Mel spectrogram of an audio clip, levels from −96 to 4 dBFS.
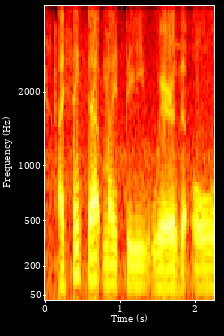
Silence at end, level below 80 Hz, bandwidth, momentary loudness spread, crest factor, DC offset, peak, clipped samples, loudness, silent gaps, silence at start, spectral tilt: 0 s; -38 dBFS; 4 kHz; 6 LU; 12 dB; under 0.1%; 0 dBFS; under 0.1%; -13 LUFS; none; 0 s; -11 dB/octave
